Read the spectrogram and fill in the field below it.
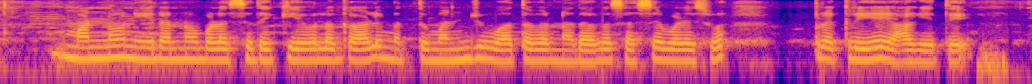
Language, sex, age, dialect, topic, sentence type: Kannada, female, 18-24, Central, agriculture, statement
